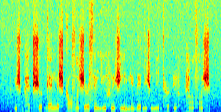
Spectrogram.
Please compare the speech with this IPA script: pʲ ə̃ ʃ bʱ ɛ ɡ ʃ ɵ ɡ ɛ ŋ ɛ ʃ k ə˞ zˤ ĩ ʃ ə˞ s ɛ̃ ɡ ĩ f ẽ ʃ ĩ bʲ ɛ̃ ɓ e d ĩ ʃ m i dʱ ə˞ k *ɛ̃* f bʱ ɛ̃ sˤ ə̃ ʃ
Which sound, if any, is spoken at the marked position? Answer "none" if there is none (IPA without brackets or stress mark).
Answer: ẽ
